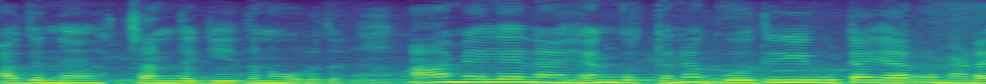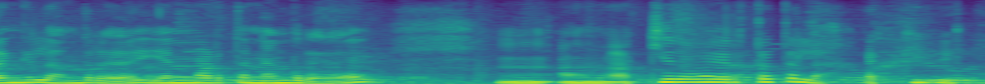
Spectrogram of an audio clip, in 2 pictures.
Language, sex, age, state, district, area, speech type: Kannada, female, 45-60, Karnataka, Dharwad, rural, spontaneous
